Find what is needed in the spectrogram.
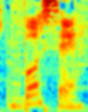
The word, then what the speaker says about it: Bosse: Am I saying it right? Bose? – Bosse. – Yeah, Bosse. Bosse. Yes.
